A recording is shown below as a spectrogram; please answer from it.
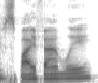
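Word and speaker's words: Spy × Family: I still say Spy Family. Yeah. But again, it's up to you because there is an X there.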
